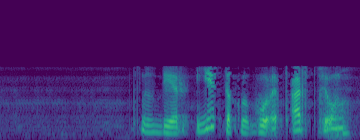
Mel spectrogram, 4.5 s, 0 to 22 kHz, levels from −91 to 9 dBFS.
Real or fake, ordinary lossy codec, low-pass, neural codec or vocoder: fake; AAC, 16 kbps; 3.6 kHz; autoencoder, 44.1 kHz, a latent of 192 numbers a frame, MeloTTS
